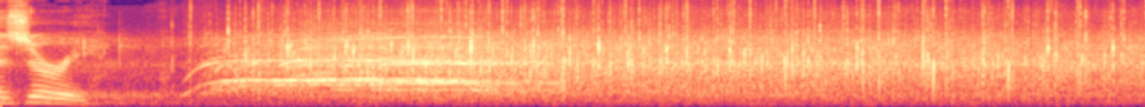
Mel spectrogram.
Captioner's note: audience applauding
